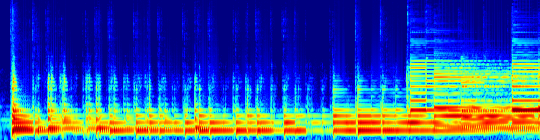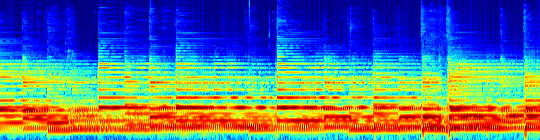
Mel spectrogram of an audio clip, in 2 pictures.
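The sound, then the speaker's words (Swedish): An electric guitar played through a modulated stereo delay, two separate delay times running in parallel and split left and right with the mix level raised. Quick repeated picked notes echo into each other, swelling into a louder, denser shimmering wash partway through. No one speaks. “Och ni hör att det är tydlig modulation.”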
